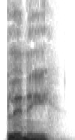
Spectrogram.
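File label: "blini", British English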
